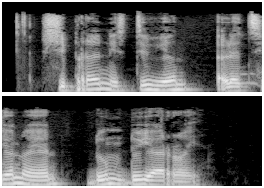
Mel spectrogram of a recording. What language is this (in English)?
Esperanto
